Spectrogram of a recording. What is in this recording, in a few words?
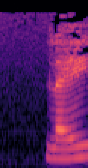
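"lei", Mandarin Chinese pinyin, tone 2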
